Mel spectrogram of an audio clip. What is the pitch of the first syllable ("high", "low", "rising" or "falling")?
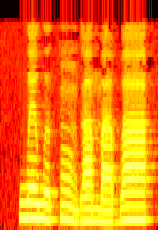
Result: high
